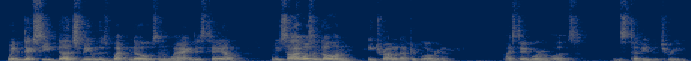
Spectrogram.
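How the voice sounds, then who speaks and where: A man's voice: medium pitch, lively intonation, moderate pace, gravelly, dark tone. A man reading aloud as a library storyteller, in a storybook narration style. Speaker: library reader. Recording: echoey room, distant microphone.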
